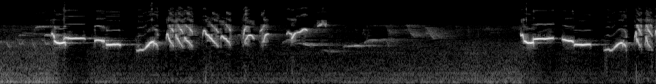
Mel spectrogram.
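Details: Oriental magpie-robin lure song for stressed birds gone silent: whistled slides leading into a fast volley of buzzy rising chirps, a pause with soft notes, then the phrase starting again, over faint background hum.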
